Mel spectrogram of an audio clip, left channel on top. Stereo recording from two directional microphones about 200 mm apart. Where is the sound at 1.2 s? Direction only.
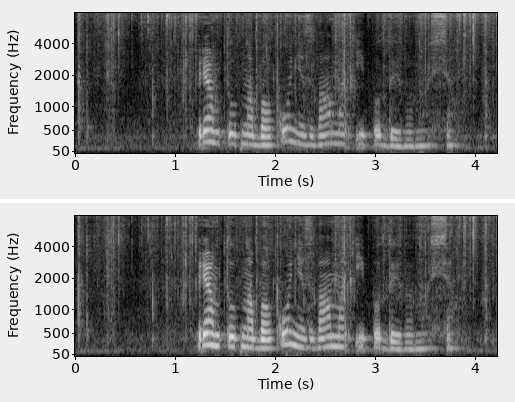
35° right (ahead or behind).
